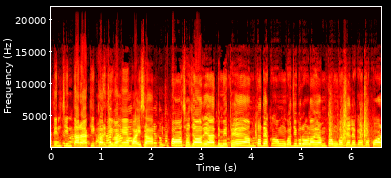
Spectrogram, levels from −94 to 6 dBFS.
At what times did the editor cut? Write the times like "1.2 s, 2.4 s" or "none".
2.4 s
